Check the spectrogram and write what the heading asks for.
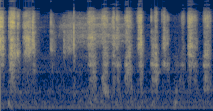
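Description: Scratch-off lottery ticket being scratched, a rapid run of short, light scraping strokes that grow fainter after about half a second.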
